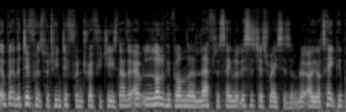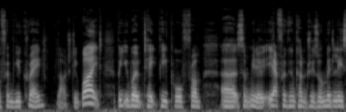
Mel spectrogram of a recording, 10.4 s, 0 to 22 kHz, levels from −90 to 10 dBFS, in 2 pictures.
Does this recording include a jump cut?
no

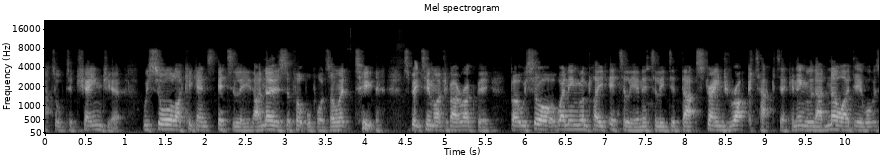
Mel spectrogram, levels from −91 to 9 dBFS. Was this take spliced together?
no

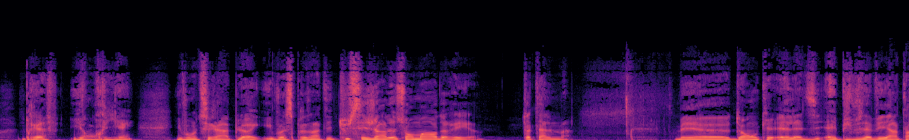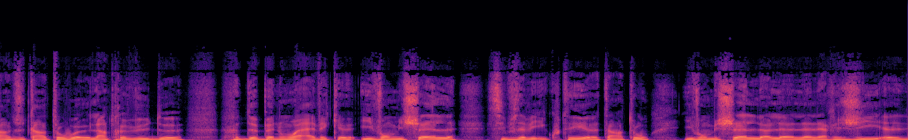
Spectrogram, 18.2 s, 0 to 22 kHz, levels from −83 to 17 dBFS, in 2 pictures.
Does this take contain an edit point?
no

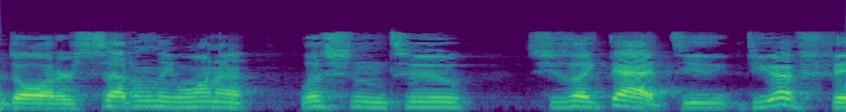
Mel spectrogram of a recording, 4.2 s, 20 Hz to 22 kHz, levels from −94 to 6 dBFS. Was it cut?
no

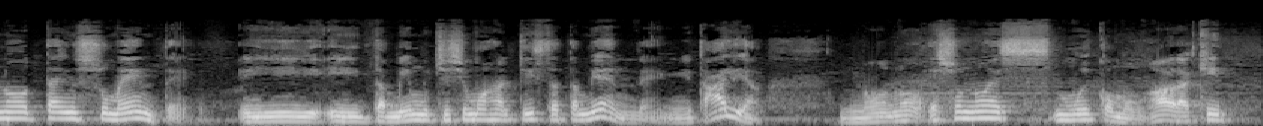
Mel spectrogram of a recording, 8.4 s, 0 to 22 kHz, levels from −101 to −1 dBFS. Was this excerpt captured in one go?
yes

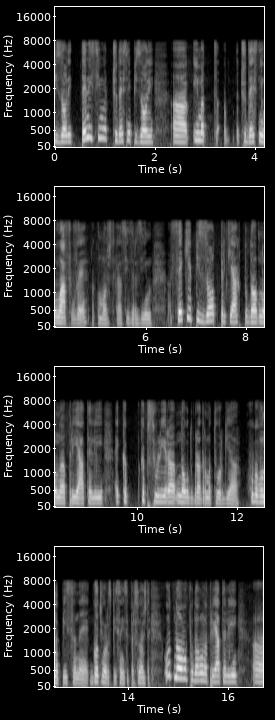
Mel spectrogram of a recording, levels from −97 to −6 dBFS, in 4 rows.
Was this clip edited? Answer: yes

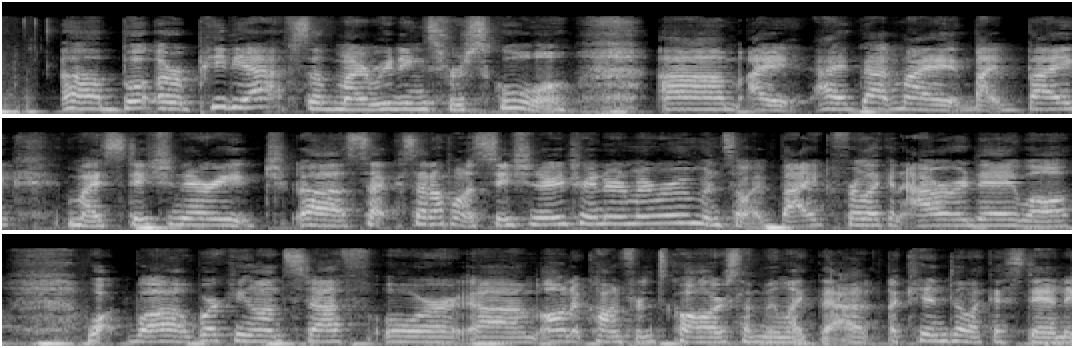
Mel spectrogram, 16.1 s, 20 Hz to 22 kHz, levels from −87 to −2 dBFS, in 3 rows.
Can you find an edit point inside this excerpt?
no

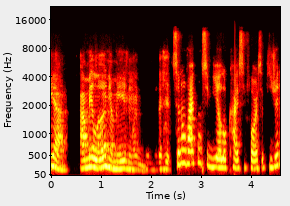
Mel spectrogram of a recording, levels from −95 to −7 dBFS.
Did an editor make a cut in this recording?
yes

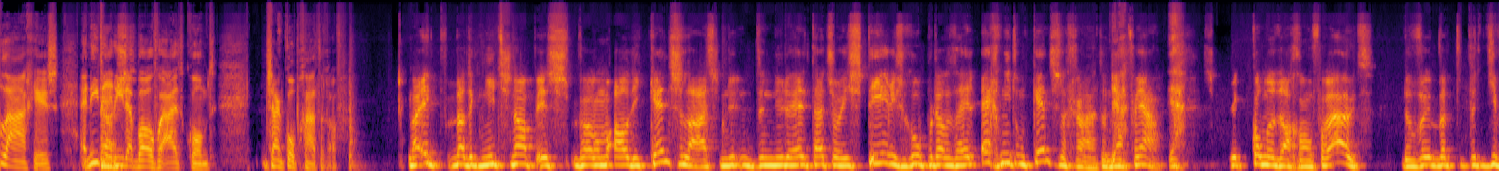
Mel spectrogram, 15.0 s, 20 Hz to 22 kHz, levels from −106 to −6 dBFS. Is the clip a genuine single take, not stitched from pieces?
yes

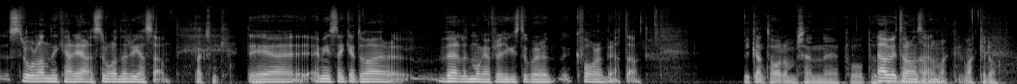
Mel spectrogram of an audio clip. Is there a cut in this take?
no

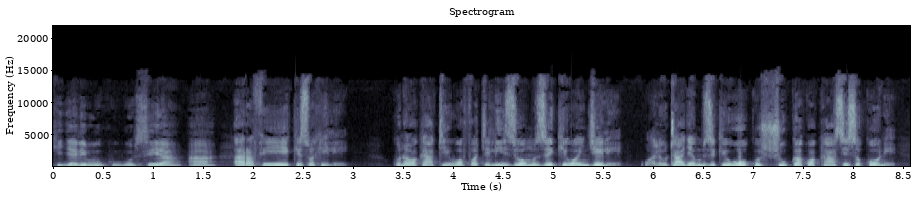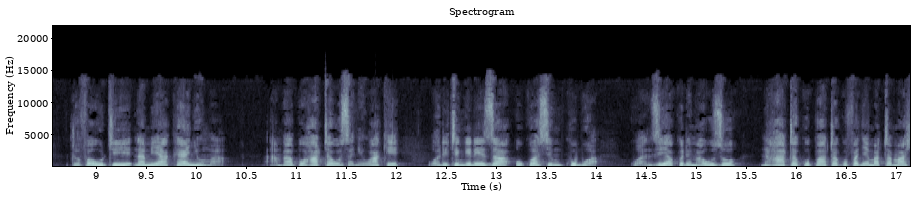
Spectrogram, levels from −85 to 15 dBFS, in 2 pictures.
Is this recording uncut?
no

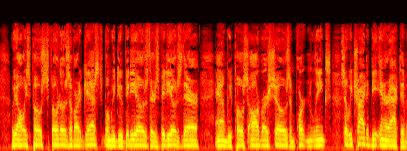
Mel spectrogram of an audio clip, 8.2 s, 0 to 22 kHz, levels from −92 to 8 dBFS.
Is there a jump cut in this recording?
no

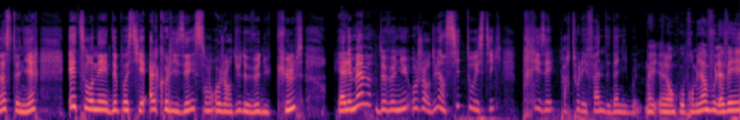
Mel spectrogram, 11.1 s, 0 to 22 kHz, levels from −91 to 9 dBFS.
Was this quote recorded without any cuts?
no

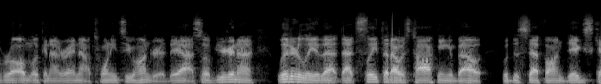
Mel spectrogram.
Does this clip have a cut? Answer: no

